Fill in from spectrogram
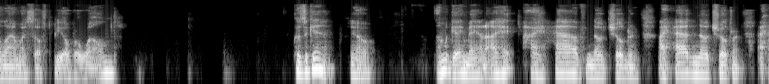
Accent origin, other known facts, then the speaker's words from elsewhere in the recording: New Jersey, United States; driving around basically saying, hi, I'm from New Jersey.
